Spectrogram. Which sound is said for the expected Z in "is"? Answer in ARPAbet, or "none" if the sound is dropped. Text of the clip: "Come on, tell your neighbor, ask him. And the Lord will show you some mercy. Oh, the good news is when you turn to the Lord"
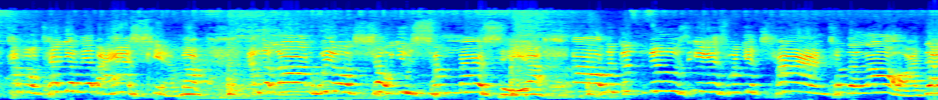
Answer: Z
